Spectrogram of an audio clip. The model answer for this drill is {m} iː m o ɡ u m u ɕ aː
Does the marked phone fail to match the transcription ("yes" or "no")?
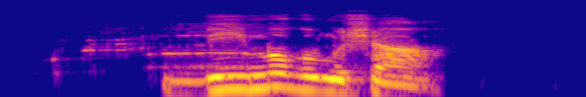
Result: yes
